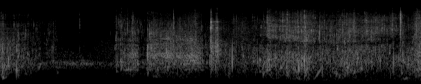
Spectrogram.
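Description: A small redfish splashing and thrashing in shallow water as it is reeled in to the bank. The splashing gets louder and choppier from about a second in.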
